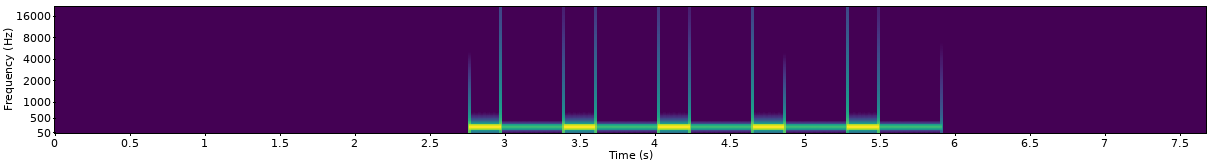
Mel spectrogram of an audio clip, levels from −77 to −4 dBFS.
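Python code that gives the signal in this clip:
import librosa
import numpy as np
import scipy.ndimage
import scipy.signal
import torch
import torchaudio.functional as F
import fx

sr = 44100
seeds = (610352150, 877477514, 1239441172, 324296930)

y = fx.two_level_tone(sr, hz=235.0, level_db=-2.5, drop_db=24.0, high_s=0.21, low_s=0.42, rounds=5)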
